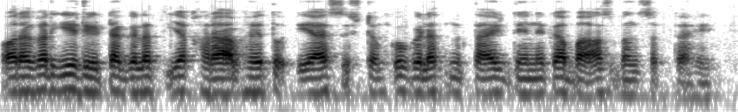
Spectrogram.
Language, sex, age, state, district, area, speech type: Urdu, male, 18-30, Maharashtra, Nashik, urban, spontaneous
